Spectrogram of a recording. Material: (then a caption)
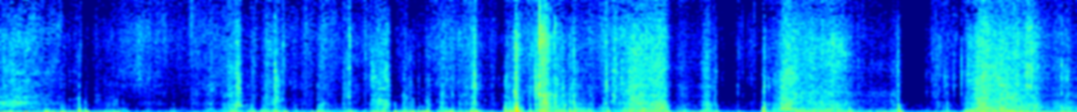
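Polyethylene foam. A large, soft, thin white ribbed polyethylene foam packaging sheet is rubbed and squeezed with fingertips and palms on a desk. Continuous crinkly, tearing-like rustles with bright hiss and a low thumpy undertone rise and fall over about eleven seconds, with several sharper crunches standing out.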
